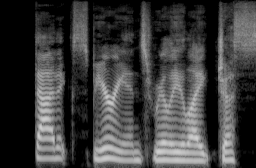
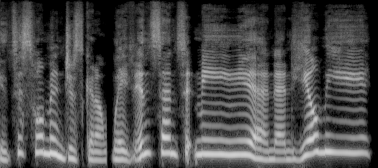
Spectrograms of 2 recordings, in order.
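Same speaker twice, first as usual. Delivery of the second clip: higher-pitched, scoffing retold thought; mock skeptical disbelief; 8 semitones higher than usual. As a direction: poke fun at her own old doubts in a raised voice. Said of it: "And I'm like".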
